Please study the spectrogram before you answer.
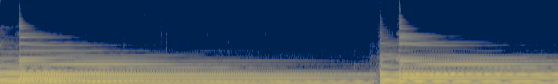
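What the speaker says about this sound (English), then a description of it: "We're going to take this low E string down a whole step." A guitar's low E string, being tuned down a whole step to drop D, is plucked and rings out with a sustained, steady tone, then plucked again with a slightly lower pitch.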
